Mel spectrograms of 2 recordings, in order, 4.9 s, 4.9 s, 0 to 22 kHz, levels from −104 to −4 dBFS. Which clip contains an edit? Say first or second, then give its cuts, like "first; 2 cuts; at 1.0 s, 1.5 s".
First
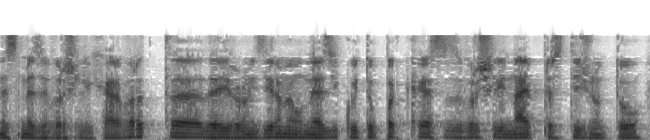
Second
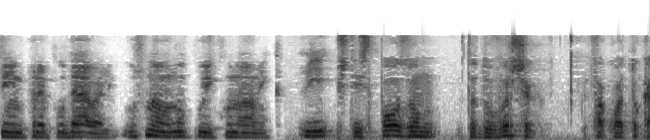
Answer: second; 1 cut; at 2.1 s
